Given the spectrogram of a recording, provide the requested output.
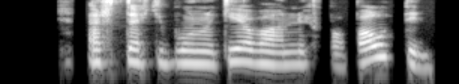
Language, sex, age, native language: Icelandic, male, 12, Icelandic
